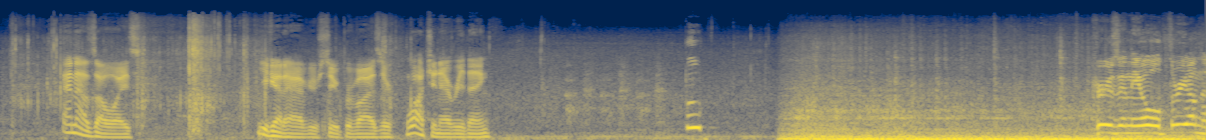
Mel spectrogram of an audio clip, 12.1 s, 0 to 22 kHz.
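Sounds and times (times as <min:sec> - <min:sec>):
person saying boop: 0:06.9 - 0:07.2
pickup truck engine rumble: 0:07.8 - 0:12.0.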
